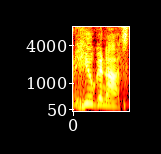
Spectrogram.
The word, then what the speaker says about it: Huguenot: Put Huguenots there for me. Huguenots, like astronaut, Huguenot. But it's actually, I believe, spelled with an OT at the end.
